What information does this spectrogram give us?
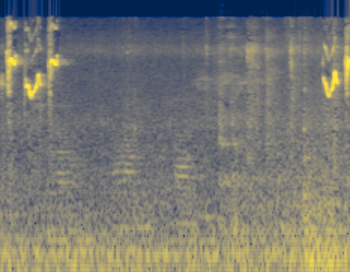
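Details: Java sparrow (glatik wingko) singing to stimulate other birds: a few sharp, high, dipping chirps at the start and end, separated by near silence.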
